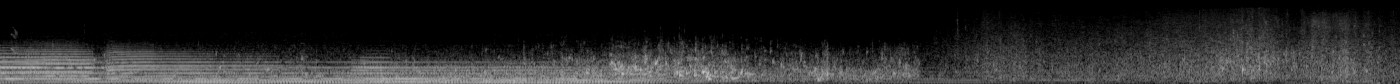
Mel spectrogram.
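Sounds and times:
soundtrack music with low held notes: 0.0s - 12.0s
wind: 0.0s - 14.0s
sea waves: 4.8s - 14.0s.

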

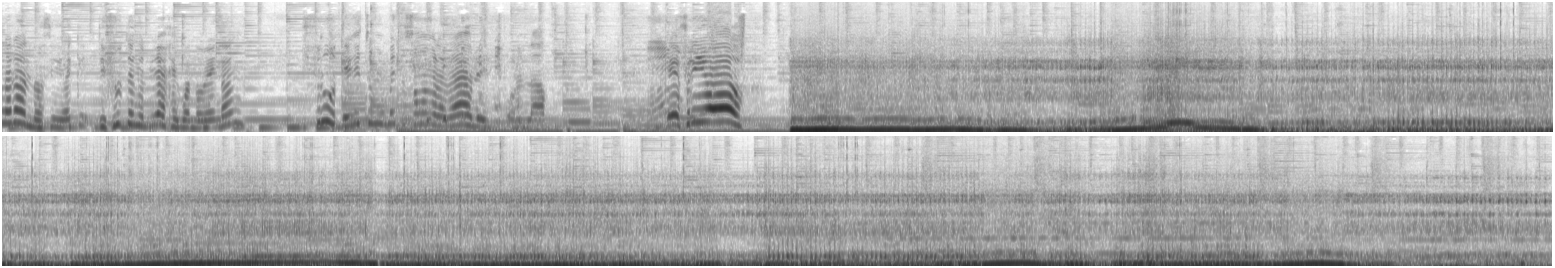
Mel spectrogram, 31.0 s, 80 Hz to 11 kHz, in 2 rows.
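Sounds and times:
motorcycle engine revving: 7.8s - 31.0s.

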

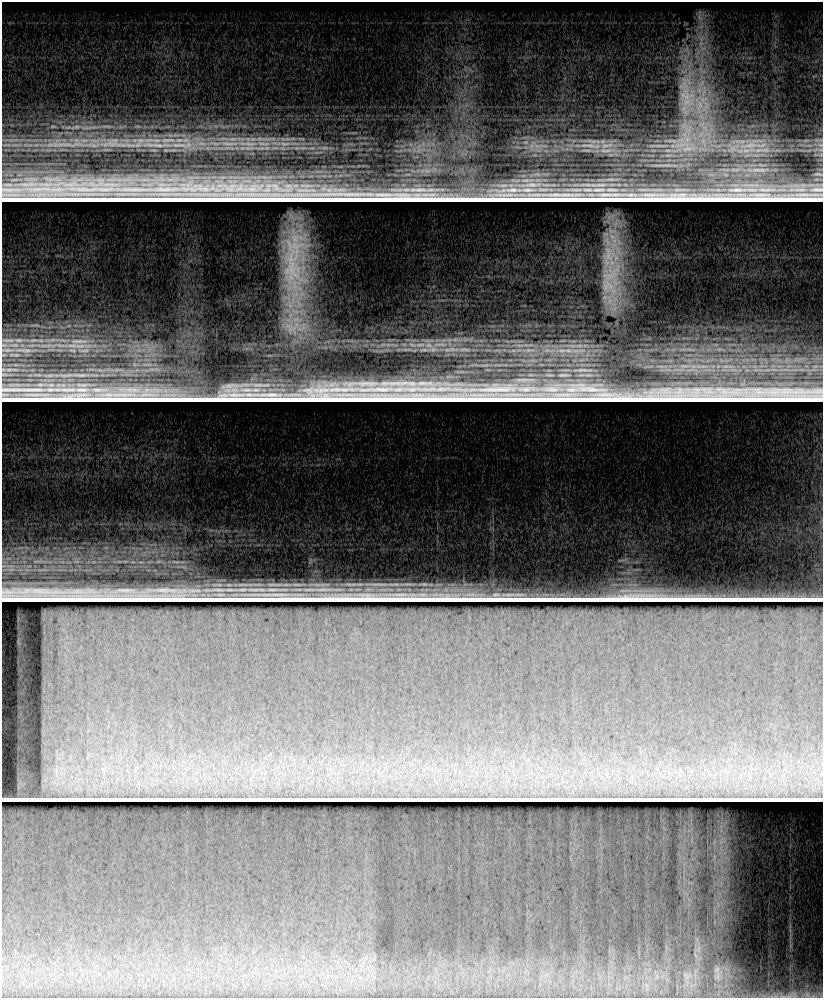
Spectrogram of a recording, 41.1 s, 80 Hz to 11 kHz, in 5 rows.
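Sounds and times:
audience applause: 24.8s - 40.3s.

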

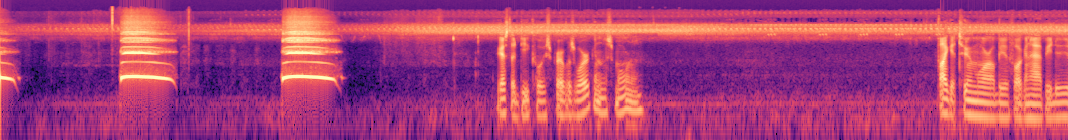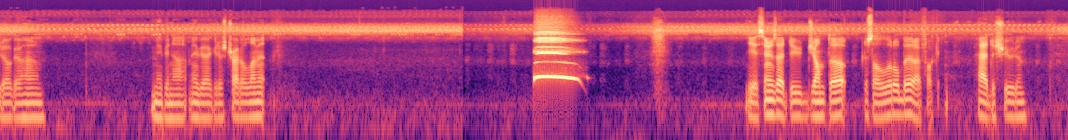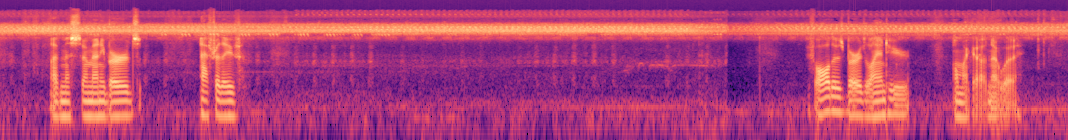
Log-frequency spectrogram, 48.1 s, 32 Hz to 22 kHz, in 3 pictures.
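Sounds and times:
loud pitched cry: 0.0s - 0.4s, 1.8s - 2.7s, 4.2s - 5.2s, 24.0s - 24.9s
crickets trilling: 0.0s - 48.0s
insects chirping: 0.0s - 48.0s.

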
